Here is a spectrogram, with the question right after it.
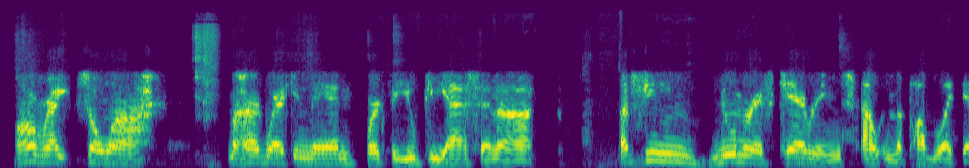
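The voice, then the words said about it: Maine accent. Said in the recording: “you got a nice accent there ... I kind of got the Maine accent”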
